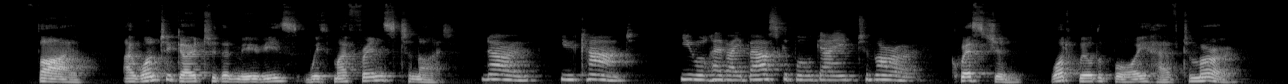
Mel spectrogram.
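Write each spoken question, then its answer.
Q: What will the boy have tomorrow?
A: A basketball game.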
